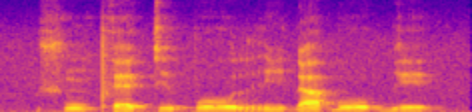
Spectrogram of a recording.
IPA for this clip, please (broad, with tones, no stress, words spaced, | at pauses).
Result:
ʃũ˨ pʰɛ˦kɪ˦ poː˦ ri˨ɗa˦ɓoː˦ɡ͡be˦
